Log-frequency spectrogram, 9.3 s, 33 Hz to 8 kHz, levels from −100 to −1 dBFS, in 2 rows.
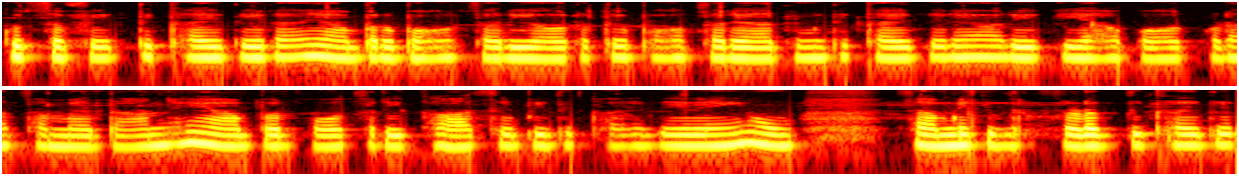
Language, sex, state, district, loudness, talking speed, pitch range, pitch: Hindi, female, Chhattisgarh, Rajnandgaon, -20 LUFS, 280 wpm, 210-220 Hz, 215 Hz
